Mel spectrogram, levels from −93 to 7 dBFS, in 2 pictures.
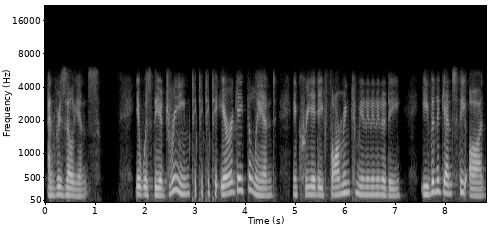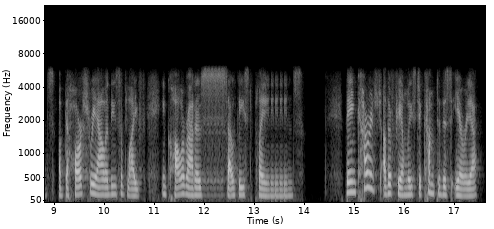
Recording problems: high frequencies cut off; noticeable; nothing above 5.5 kHz
garbled, watery; slightly
audio stuttering; 4 times, first at 3 s

